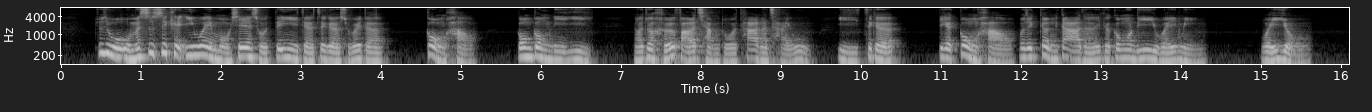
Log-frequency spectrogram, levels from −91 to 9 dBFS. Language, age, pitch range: Chinese, 20-39, 125-160 Hz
